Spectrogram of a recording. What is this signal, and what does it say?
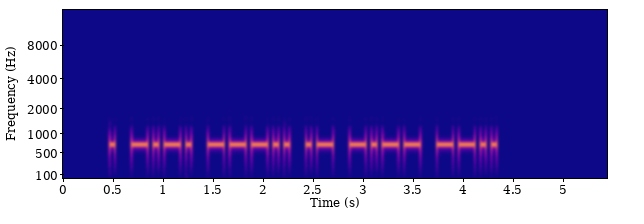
Morse code, heard as a keyed tone, about 22 wpm, 700 Hz. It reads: EC8AYZ
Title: DXCC-100 Call Signs - 6 Characters - Repeated 3x - 22wpm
